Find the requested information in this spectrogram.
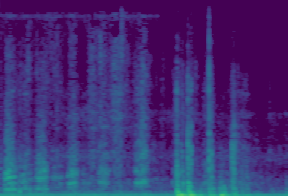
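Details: Belgian Malinois panting during a training session, soft rhythmic breaths with a low steady hum beneath and a few louder thumps near the end; a handler gives short commands around it.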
